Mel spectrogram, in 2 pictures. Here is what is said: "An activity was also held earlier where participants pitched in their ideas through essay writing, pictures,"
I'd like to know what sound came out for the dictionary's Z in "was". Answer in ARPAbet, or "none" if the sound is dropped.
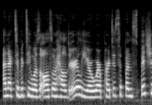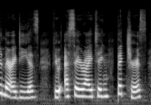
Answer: Z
